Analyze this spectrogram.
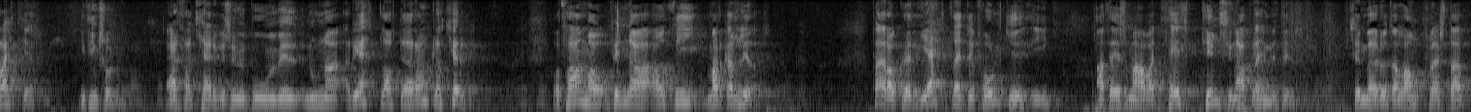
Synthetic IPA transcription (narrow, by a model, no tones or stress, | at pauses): ajht̪çɛ̰ɾ̥ | iθiŋsɔlʏ̰mɛɾ̥θaðcʰɛɾvɪsɛmvɪpuːʏmvɪðnuːnarjɛht̪lawht̪ɛðaɾrawŋklawht̪cʰɛɾvɪ̰ | ɔɣθaðmawfɪnːaawθimaɾkaɾlɪːða̰ɾ̥ | θaðɛɾawkʰvɛɾrjɛht̪lajt̪ɪ̥fowlcɪðɪθi | a̰ðθejsɛmahavacʰejft̪ʰːɪlsiːnaaplahejmɪnt̪ɪ̰ɾ̥sɛmːɛðɾʏt̪alawŋkflɛst̪aɾ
